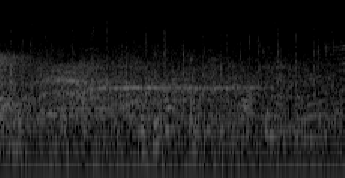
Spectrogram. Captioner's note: distant cheering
